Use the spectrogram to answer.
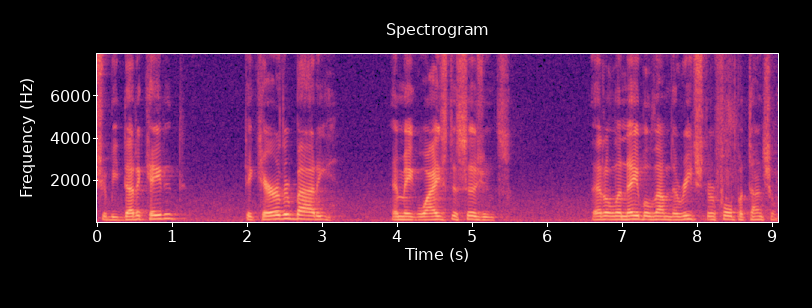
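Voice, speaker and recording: A man at a fairly high pitch, moderate pace and fairly even intonation, with long, frequent pauses and audible room echo. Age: 60s. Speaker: former boxer and concussion awareness speaker. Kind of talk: conference speech.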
